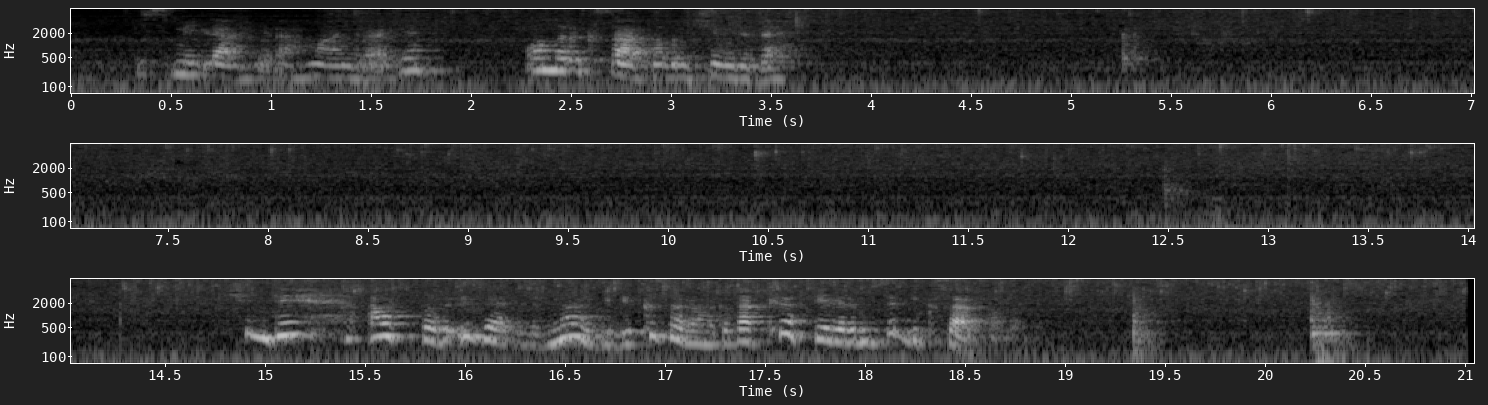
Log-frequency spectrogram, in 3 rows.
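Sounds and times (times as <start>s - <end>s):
meatballs sizzling in oil: 0.0s - 21.0s.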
